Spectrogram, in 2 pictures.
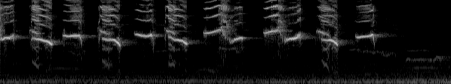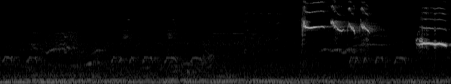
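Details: Oriental magpie-robin singing as a lure for other birds: a steady run of about ten harsh, buzzy downslurred notes, then quiet with faint distant chips, and a few whistled notes at the end.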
